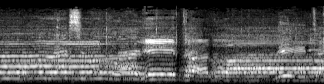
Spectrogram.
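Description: Mourners singing a slow, unaccompanied song in long held notes.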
